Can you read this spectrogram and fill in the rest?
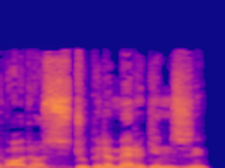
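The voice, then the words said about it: Weak put-on Asian accent. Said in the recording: “that wasn't a good Asian accent. I should be better at that”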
